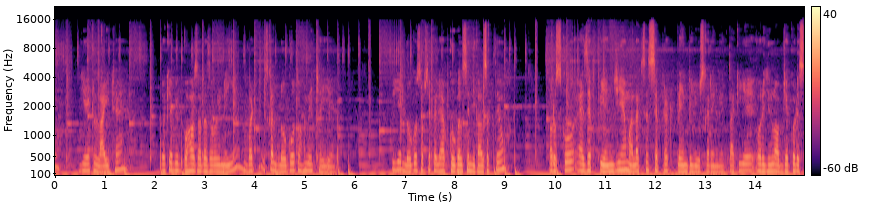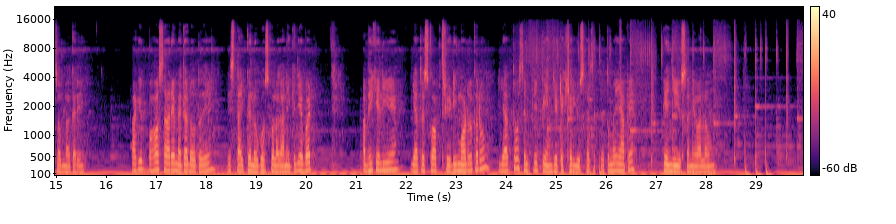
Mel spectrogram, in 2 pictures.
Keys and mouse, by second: 2.0 middle drag, 2.9 middle drag, 3.7 middle click, 4.7 middle click.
